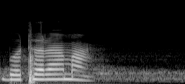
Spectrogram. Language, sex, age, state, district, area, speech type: Bodo, female, 18-30, Assam, Chirang, rural, read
